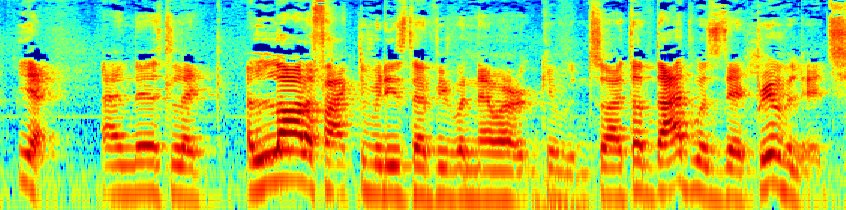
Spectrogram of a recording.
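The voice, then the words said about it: Speaks with a non-native accent. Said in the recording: “I have an accent.”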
